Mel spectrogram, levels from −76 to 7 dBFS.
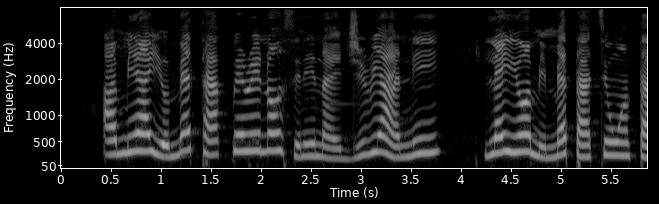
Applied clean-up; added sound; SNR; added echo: none; none; none; none.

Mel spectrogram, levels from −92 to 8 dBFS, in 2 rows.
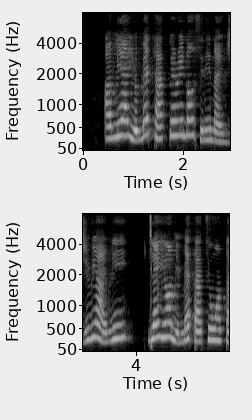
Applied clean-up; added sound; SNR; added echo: neural mask model DeepFilterNet 3.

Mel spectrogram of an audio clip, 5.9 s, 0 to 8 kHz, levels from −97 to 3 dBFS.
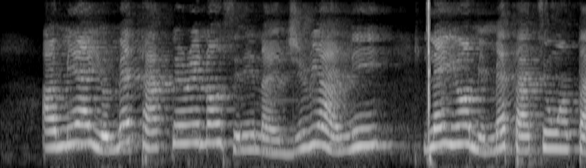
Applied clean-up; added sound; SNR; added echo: none; Finger snapping; 6 dB; reverberation time 0.7 s.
